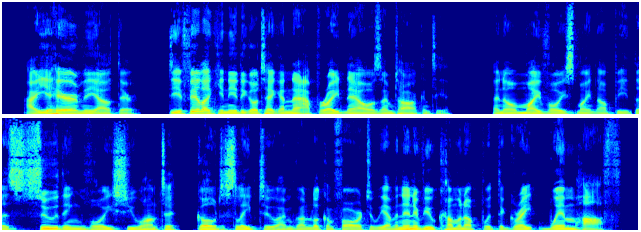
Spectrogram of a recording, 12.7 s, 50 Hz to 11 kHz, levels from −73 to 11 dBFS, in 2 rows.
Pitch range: 90-125 Hz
